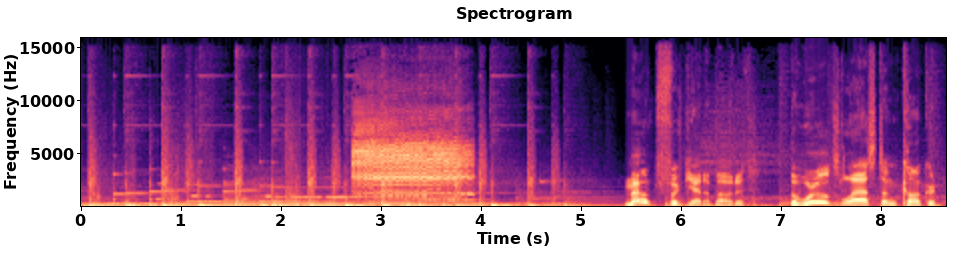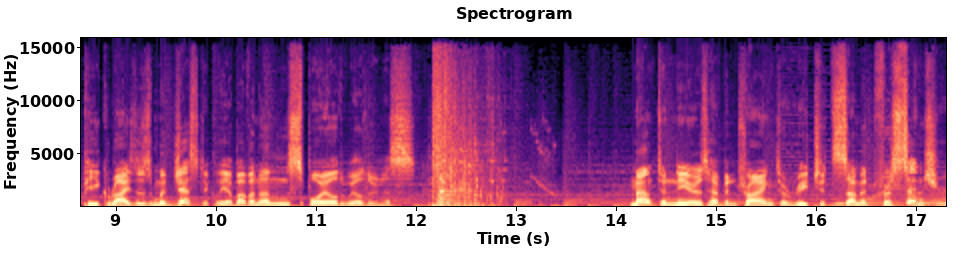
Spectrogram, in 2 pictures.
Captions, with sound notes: (bleats) MOUNT FORGET ABOUT IT. THE WORLD'S LAST UNCONQUERED PEAK RISES MAJESTICALLY ABOVE AN UNSPOILED WILDERNESS. MOUNTAINEERS HAVE BEEN TRYING TO REACH ITS SUMMIT FOR CENTURIES,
